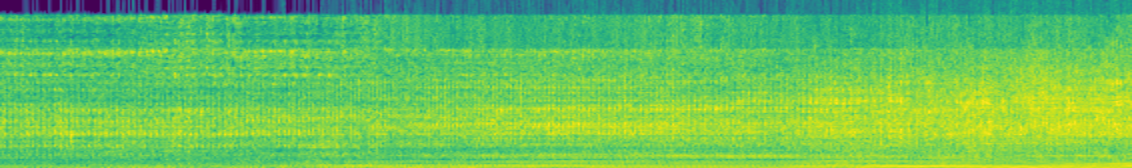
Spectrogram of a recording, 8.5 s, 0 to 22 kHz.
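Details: Restored 1950 Johnson TN-28 5 HP outboard on final bayou test run: steady, even two-stroke drone climbing smoothly as throttle opens, no misfires or knocks; healthy, pushing the boat.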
